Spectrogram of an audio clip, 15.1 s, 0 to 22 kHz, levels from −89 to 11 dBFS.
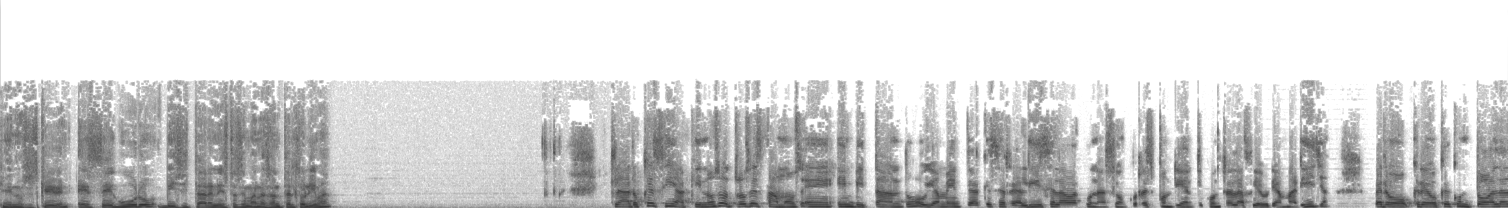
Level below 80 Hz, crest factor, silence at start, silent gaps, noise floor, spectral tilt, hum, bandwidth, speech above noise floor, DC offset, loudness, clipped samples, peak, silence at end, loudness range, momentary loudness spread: -46 dBFS; 14 dB; 0 s; none; -50 dBFS; -4 dB/octave; none; 13.5 kHz; 33 dB; under 0.1%; -18 LUFS; under 0.1%; -4 dBFS; 0 s; 5 LU; 4 LU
